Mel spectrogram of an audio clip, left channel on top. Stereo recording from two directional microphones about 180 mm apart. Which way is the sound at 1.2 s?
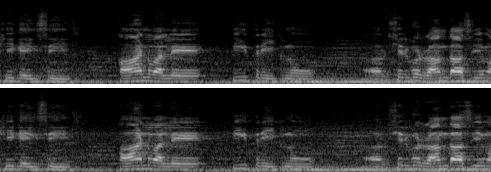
15° left (ahead or behind).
